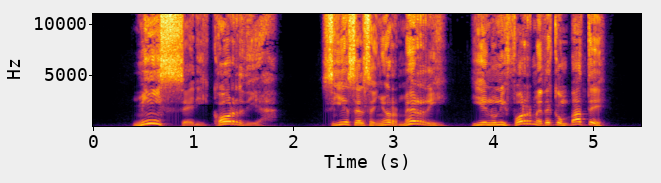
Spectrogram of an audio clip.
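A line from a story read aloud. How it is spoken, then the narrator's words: Old man exclaiming. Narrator (Spanish): exclamó el viejo Hob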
